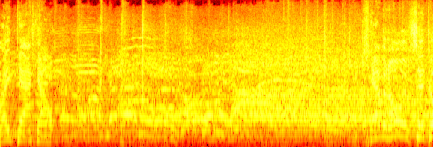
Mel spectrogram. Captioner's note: crowd cheering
